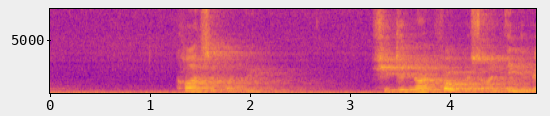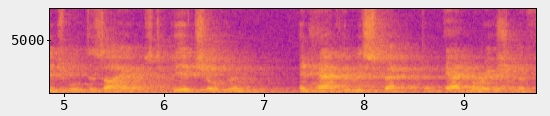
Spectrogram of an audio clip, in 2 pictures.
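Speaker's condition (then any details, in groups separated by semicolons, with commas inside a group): No condition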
